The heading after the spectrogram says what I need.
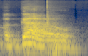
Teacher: the schwa is at the beginning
